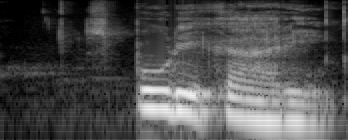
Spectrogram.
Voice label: "spulicari", Calabrese; cucina calabrese

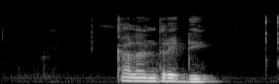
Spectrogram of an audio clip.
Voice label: "calandrelli", Calabrese; sandali del pastore

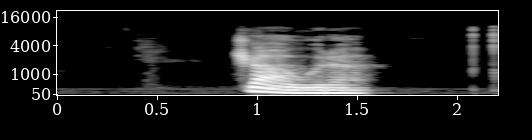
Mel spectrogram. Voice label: "ciaura", Calabrese

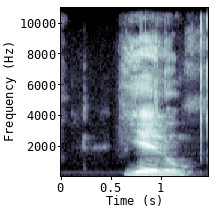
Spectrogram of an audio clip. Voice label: "jelu", Calabrese; ghiaccio; cucina calabrese; Glossario

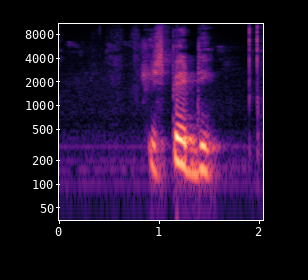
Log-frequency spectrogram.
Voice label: "cispelli", Calabrese; crespelle

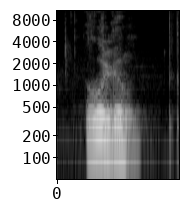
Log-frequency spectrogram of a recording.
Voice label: "gullu", Calabrese; remissivo, un po' tonto; cucina calabrese; Glossario

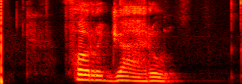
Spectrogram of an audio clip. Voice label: "forgiaru", Calabrese

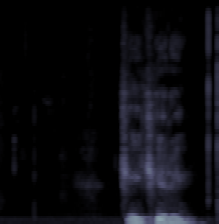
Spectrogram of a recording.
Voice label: "ciciri", Calabrese; ceci

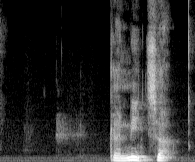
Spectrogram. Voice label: "cannizza", Calabrese

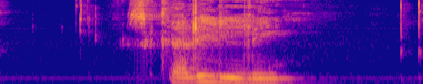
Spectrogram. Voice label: "scalilli", Calabrese; cucina calabrese

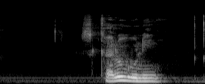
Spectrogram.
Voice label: "scaluni", Calabrese; cucina calabrese

